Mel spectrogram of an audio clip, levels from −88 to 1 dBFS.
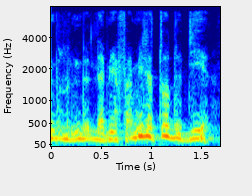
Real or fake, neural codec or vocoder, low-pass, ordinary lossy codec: real; none; 7.2 kHz; none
